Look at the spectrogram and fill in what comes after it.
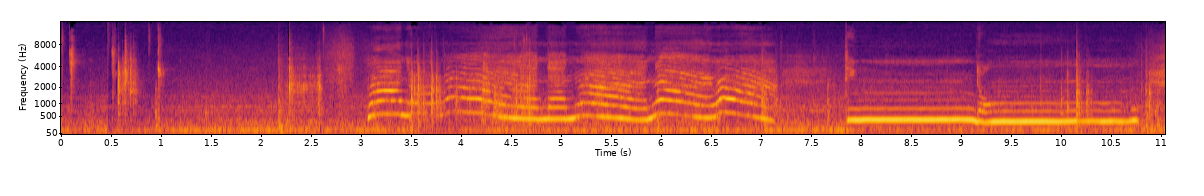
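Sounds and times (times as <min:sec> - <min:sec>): person humming: 0:07.8 - 0:10.9.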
